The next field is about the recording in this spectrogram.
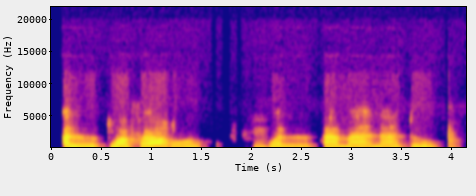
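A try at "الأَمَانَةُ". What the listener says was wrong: अमानतु नहीं कहिएगा, अमानतु मत कहिए, अमानतु, अलिफ नहीं है ना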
